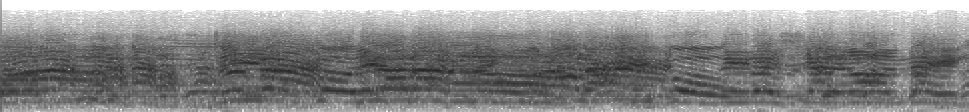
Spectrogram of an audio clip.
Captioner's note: Spanish spoken audio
